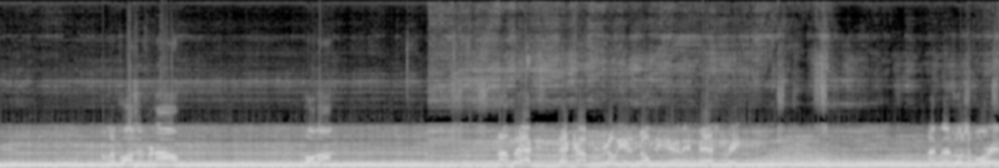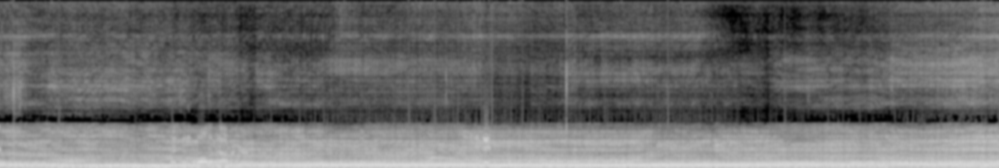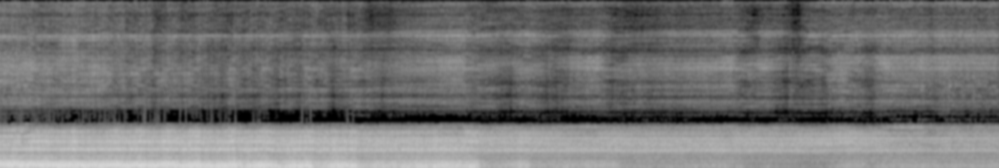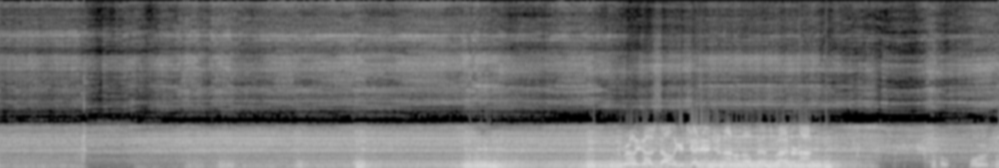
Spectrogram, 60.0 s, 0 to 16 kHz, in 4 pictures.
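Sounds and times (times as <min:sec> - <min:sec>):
propane burner roaring: 0:00.0 - 0:59.9.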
